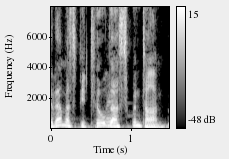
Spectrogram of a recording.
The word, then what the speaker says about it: Swinton: Tilda Swinton? How do you say it? – Swinton. – All right, there you go. I like Swinston, but Swinton. I think Swinton is accurate.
